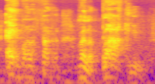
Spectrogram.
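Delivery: high, quick, quiet pretend threat; mock anger. Supposed to be mad at a commenter, mock angry. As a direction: fake being mad, squeezed high and fast. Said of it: "I'm supposed to be angry".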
